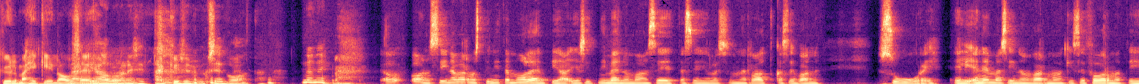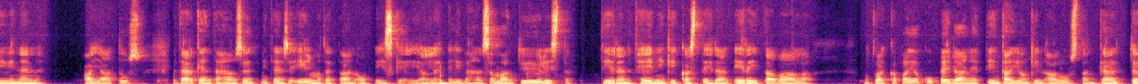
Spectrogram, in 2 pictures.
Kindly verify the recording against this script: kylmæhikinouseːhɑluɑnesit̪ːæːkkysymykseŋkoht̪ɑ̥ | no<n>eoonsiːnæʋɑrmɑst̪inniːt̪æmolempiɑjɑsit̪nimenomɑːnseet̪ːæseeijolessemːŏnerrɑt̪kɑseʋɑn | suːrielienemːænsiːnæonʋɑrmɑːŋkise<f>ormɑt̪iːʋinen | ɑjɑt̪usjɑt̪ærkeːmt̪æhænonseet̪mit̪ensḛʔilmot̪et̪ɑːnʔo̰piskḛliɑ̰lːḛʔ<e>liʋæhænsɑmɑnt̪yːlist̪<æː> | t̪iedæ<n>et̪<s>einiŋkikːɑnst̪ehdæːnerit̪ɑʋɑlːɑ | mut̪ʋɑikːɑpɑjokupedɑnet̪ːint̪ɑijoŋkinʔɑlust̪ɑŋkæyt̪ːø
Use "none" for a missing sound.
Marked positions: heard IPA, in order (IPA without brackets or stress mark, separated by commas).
n, f, e, æ, n, h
